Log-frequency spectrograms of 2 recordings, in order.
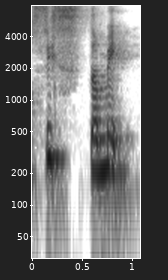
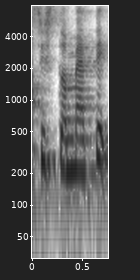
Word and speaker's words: systemic: So the second one is called systemic. Now, do you see this word? Systemic. Not systematic. A lot of students will do it wrongly, will say wrongly. They'll pronounce it as systematic, which is wrong.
